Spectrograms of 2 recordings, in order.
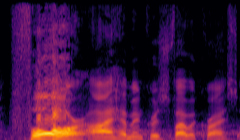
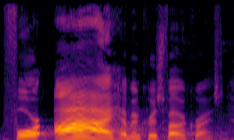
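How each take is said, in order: First: "For" stretched out long and loud; booming, drawn-out "For" opening the verse; stress on For. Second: "I" stretched out long and loud; booming, drawn-out "I" after a quick "For"; stress on I. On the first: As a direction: hit the word "For" hard, the rest lighter. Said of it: "But I emphasize each word". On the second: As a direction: hit the word "I" hard, the rest lighter. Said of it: "I emphasize each word". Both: Shown as a demonstration.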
